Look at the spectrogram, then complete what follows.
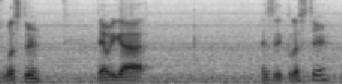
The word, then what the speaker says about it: Worcester: I know Worcester, that's like spelled like Worcestershire, but it's Worcester.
